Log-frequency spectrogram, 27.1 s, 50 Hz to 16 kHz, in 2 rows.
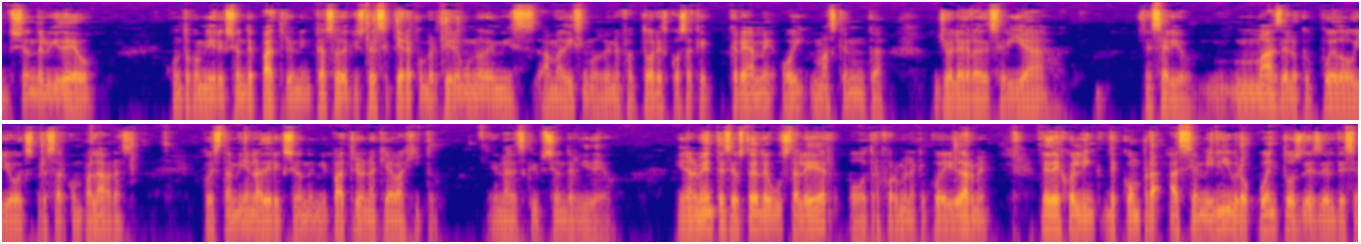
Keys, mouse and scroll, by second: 1.6-5.0 drag, 5.1 ctrl+z, 6.3 ctrl+click, 7.4-10.1 drag, 10.4-15.2 drag, 15.3 shift+click, 16.3 shift+click, 17.3-22.3 drag, 24.2 middle click, 24.6 shift+middle click, 26.6 shift+click.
